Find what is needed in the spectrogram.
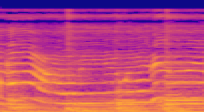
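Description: Female jazz vocalist singing a wordless blues line that slides down in pitch, holds, then rises near the end, over grand piano, upright bass and drums.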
